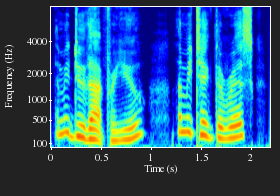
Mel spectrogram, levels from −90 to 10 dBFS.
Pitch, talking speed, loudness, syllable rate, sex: 205 Hz, 275 wpm, -18 LUFS, 6.5 syllables/s, male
